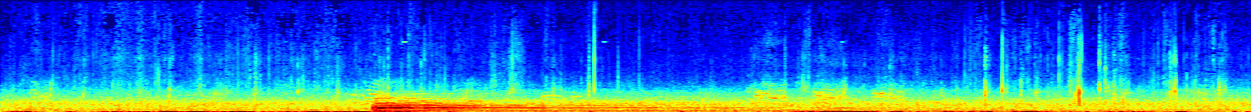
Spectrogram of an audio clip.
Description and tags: Walking away from Suzdal Cathedral of the Nativity while it chimes
Cathedral, chime, Nativity, ring, Russia, Suzdal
